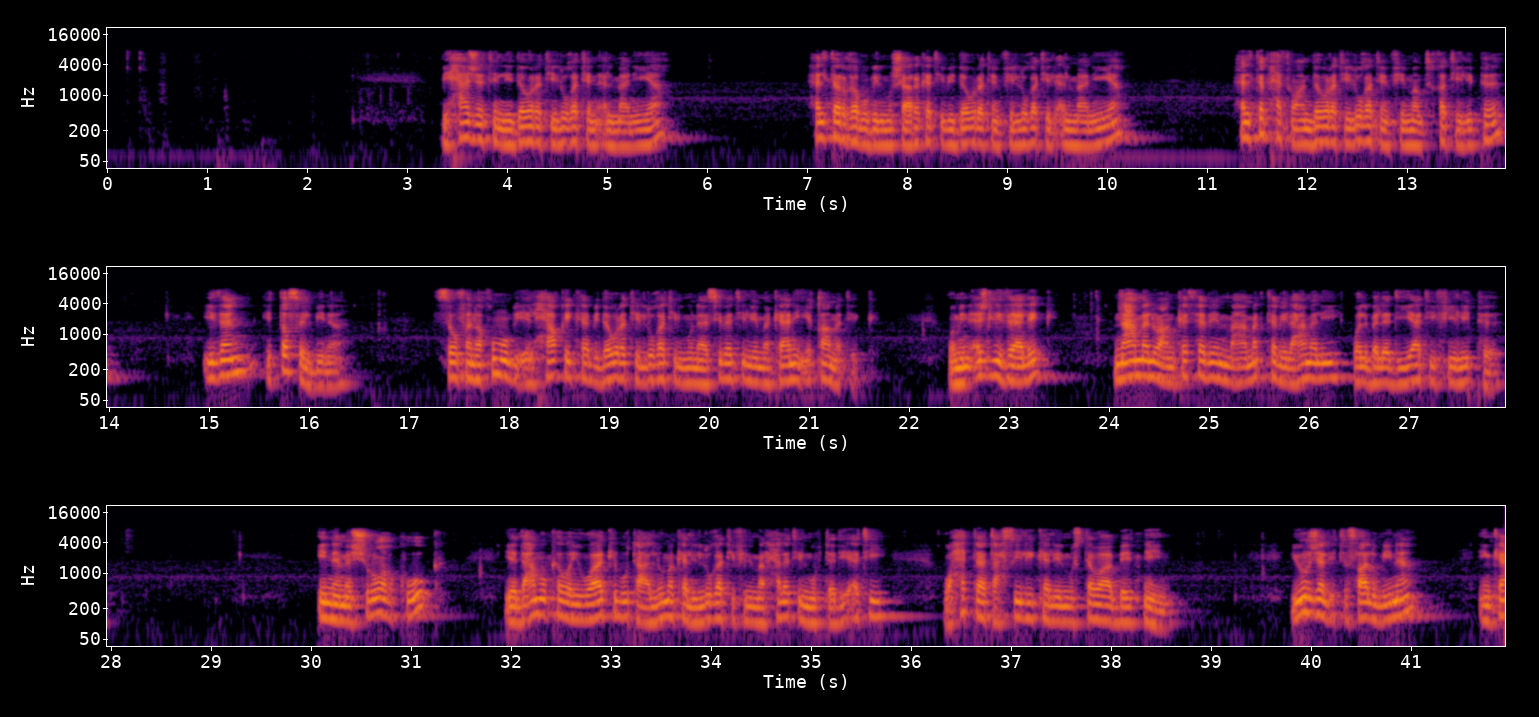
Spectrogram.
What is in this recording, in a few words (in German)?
arabisch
